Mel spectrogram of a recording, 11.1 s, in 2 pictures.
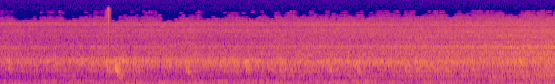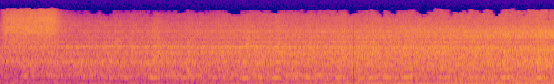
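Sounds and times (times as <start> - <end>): diesel railcar engine: 0.0 - 11.0
burst of hiss: 5.6 - 6.3.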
